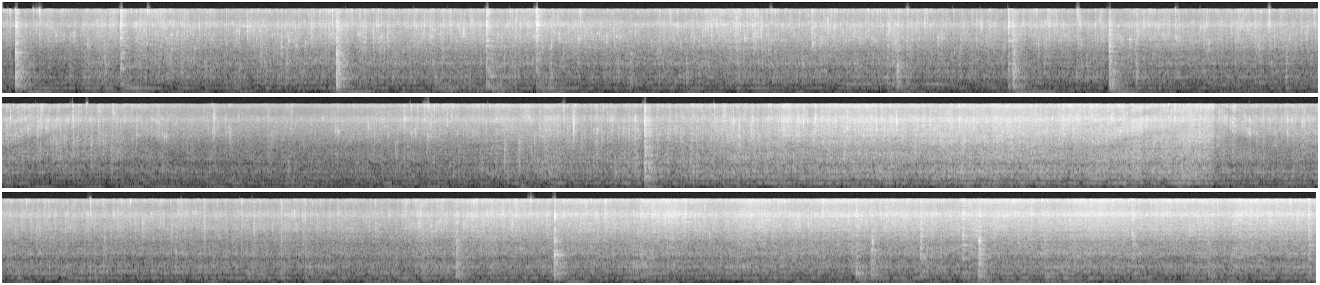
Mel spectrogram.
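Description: Onions, green chillies and tomatoes sizzling in hot oil in a non-stick kadai, stirred with a steel spatula that clicks and scrapes against the pan now and then. The sizzle dips briefly, then grows louder about halfway through, once the tomatoes are in the pan.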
